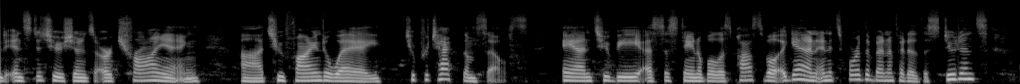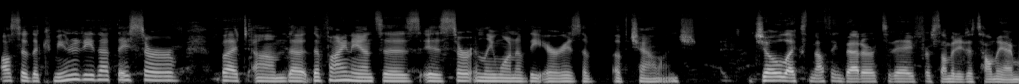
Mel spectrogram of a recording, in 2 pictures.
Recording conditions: busy venue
